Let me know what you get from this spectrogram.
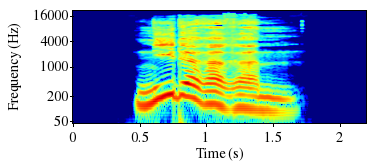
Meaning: strong dative masculine/neuter singular comparative degree of nieder
- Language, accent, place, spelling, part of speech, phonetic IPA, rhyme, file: German, Germany, Berlin, niedererem, adjective, [ˈniːdəʁəʁəm], -iːdəʁəʁəm, De-niedererem.ogg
